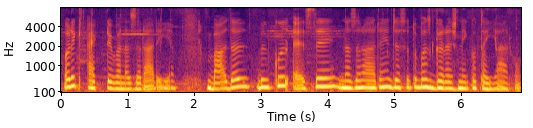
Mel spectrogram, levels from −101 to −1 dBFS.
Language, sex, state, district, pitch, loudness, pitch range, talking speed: Hindi, female, Bihar, Gopalganj, 240 Hz, -11 LUFS, 225-260 Hz, 175 wpm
